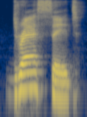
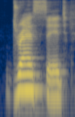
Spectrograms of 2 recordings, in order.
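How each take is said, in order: No difference in how they are said.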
